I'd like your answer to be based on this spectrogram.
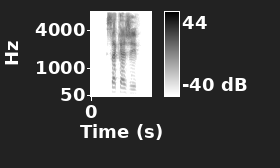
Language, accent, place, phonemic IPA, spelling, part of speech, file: French, France, Lyon, /sa.ka.ʒe/, saccager, verb, LL-Q150 (fra)-saccager.wav
- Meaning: 1. to sack, pillage 2. to ransack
